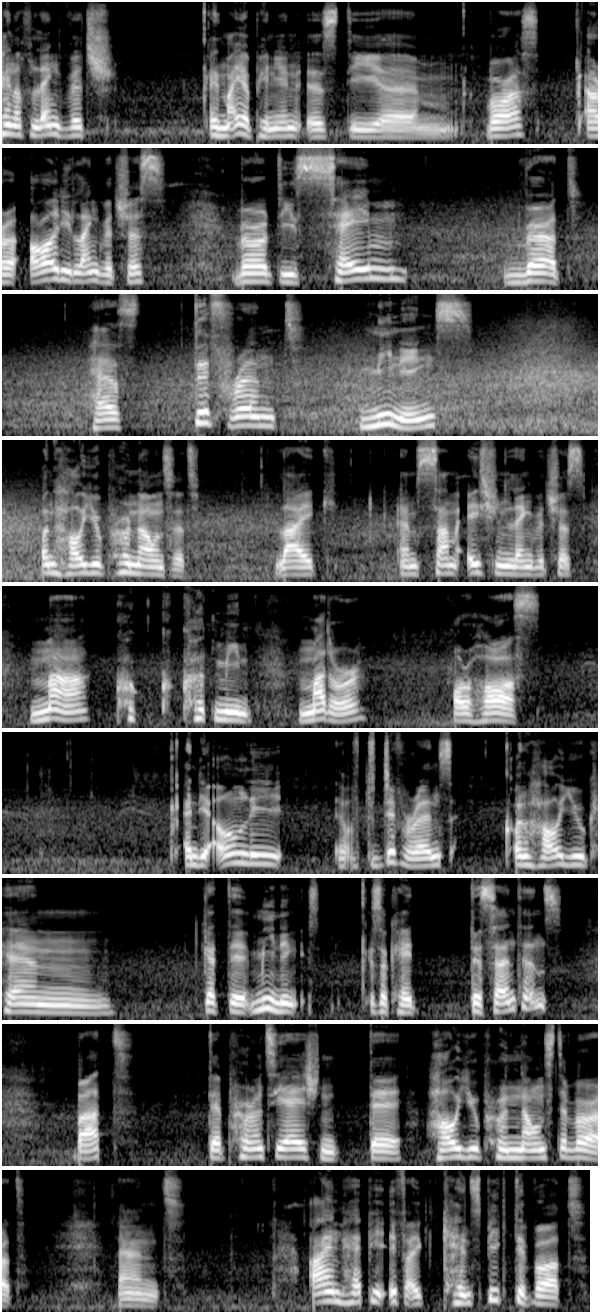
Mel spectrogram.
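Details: Adult German man who stutters and also has multiple sclerosis, speaking English, his second language; he ties his stuttering to breathing and to the extra load of a foreign language; part-word and word repetitions; stuttering.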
